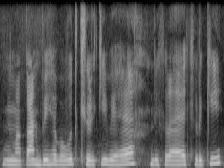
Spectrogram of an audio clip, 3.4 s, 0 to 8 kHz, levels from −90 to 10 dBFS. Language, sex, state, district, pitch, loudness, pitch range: Hindi, female, Jharkhand, Deoghar, 220 Hz, -19 LUFS, 210-230 Hz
